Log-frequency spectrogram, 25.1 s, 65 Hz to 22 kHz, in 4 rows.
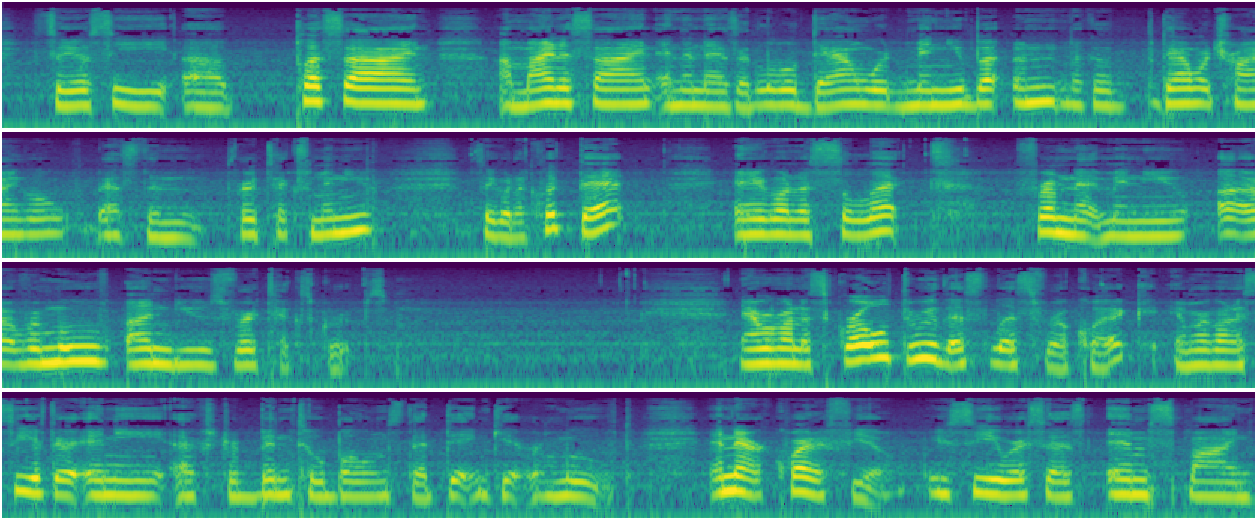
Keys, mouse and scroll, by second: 8.8 click, 11.1 click, 16.8-17.4 scroll up 4, 18.2 click, 24.3 click.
